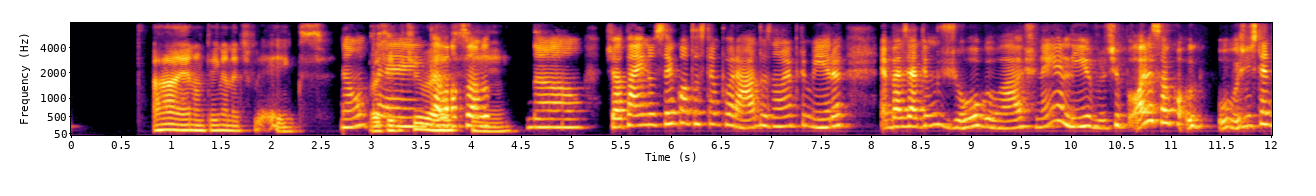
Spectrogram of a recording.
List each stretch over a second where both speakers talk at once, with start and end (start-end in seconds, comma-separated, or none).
3.0-4.4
